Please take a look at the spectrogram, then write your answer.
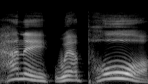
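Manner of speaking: playful, stretched "poor". Retelling a friend's funny impression of a movie scene: Dudley Moore impression.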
